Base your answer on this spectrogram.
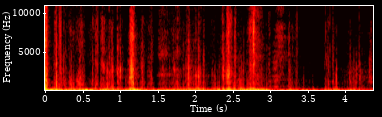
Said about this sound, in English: we have 5 packages. And I'm going to open them in front of you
